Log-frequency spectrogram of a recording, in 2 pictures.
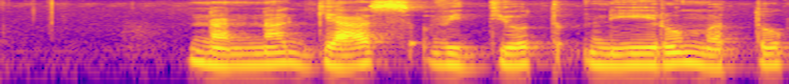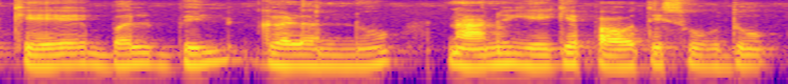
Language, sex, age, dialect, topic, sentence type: Kannada, male, 18-24, Mysore Kannada, banking, question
